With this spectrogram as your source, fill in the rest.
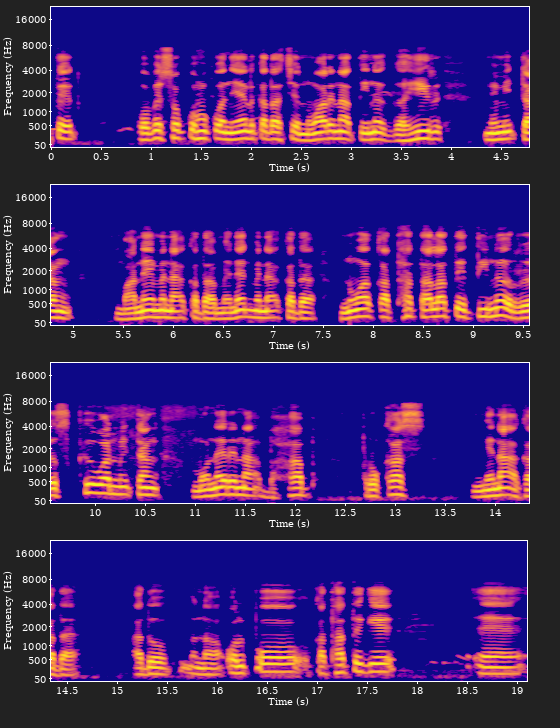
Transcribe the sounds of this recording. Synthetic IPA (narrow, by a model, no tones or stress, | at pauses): t̪ɛt̪̚ | kɔbɛsɔkɔɦɔ̃kɔɲɛlkad̪at͡ʃɛnɔwaɾɛnaʔt̪inəʔɡəɦiɾ | mimit̪̚ˀʈaŋ | manɛmɛnaʔkad̪amɛnɛt̪̚mɛnaʔakad̪a | nɔwakat̪ʰat̪alat̪ɛt̪inəʔɾəskʰəwanmit̪̚ˀʈaŋ | mɔnɛɾɛnaʔbʱab | pɾɔkas | mɛnaʔakad̪aː | d̪ɔ | ɔlpɔkat̪ʰat̪ɛɡɛ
